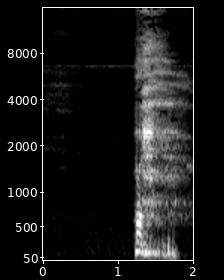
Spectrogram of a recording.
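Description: A man sighs once, heavily: a long, breathy, partly voiced exhale that starts a little over a second in and trails off.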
